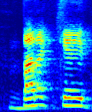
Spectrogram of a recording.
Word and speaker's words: Boracay: Stop doing that with your R's. – The Philippines have a lot of Spanish, So why are you pronouncing the R like it's a D? – Boracay.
